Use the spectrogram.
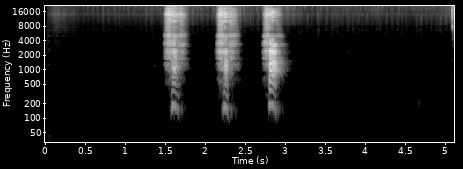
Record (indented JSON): {
  "exhalation_length": "5.1 s",
  "exhalation_amplitude": 26957,
  "exhalation_signal_mean_std_ratio": 0.21,
  "survey_phase": "beta (2021-08-13 to 2022-03-07)",
  "age": "45-64",
  "gender": "Male",
  "wearing_mask": "No",
  "symptom_none": true,
  "smoker_status": "Never smoked",
  "respiratory_condition_asthma": false,
  "respiratory_condition_other": false,
  "recruitment_source": "REACT",
  "submission_delay": "3 days",
  "covid_test_result": "Negative",
  "covid_test_method": "RT-qPCR"
}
